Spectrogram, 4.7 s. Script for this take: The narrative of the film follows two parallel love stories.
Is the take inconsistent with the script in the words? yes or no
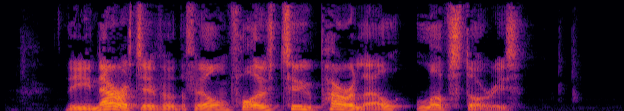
no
